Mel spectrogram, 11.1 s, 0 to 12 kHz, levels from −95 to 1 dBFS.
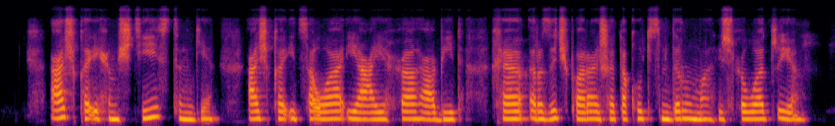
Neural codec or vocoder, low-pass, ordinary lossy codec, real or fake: none; 7.2 kHz; Opus, 16 kbps; real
